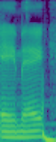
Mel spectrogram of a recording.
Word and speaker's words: Emei: It's spelled E M, sorry, E M E I, but it is pronounced Ame.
